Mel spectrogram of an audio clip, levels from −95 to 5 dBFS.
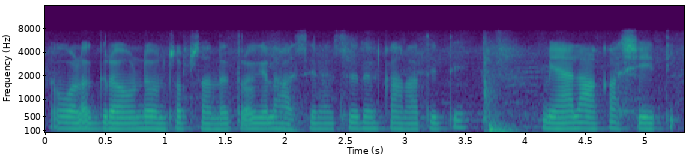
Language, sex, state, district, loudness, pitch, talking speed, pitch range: Kannada, female, Karnataka, Belgaum, -38 LUFS, 165 Hz, 135 wpm, 160-170 Hz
